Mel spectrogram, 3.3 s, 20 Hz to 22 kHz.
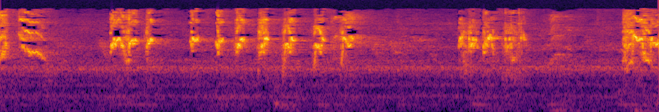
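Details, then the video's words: Lovebird singing for an online contest, Singkawang, West Kalimantan: dense chattering trills of rapid high chirps, a fast run of about ten notes in the middle, bracketed by louder buzzy bursts, with a steady hum behind. "LOMBA LOVEBIRD ONLINE 4 - Aksi LoveBird"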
